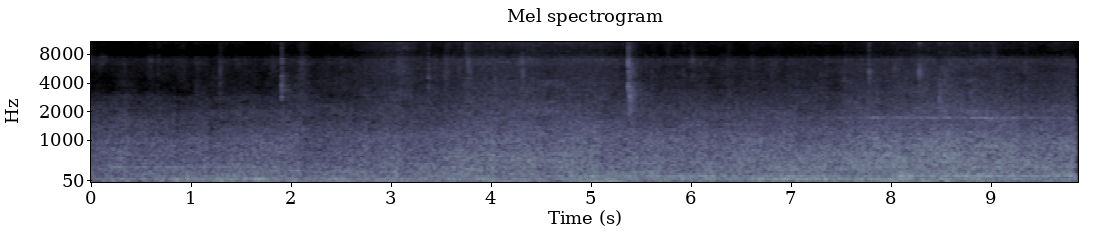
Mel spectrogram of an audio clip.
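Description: City traffic rumbles steadily along a street outdoors.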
